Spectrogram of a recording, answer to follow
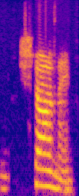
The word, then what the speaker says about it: Nishane: Because they don't pronounce S and H as sure.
